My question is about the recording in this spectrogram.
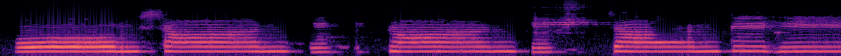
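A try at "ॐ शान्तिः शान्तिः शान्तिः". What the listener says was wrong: এটা কি তালবস্য হয়েছে? হ্যাঁ, আপনি বুঝতে পেরেছেন, দন্তাস্য হয়ে যাচ্ছে। তালবস্য হতে গেলে কি করতে হবে? কোন বর্ণের মধ্যে উচ্চারণ করতে হবে? তালবস্য উচ্চারণ কোন বর্ণের মতো হবে, কে বলতে পারবেন?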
